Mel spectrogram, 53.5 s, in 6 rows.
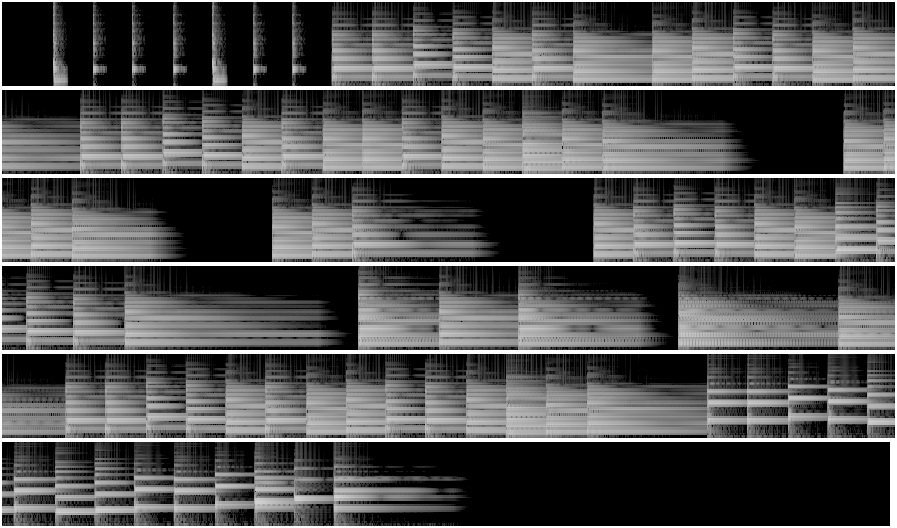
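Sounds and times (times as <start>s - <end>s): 
piano piece: 3.3s - 16.2s, 17.4s - 19.5s, 20.6s - 22.6s, 23.8s - 49.2s.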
